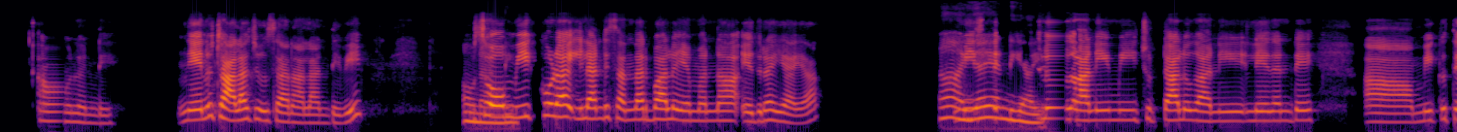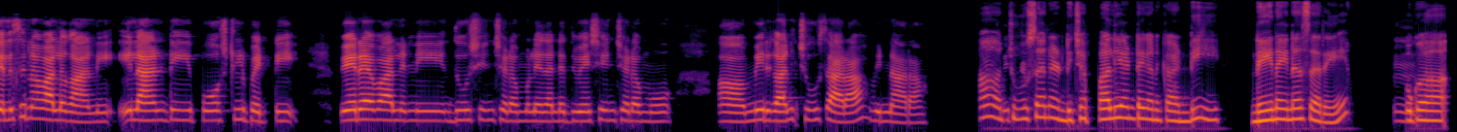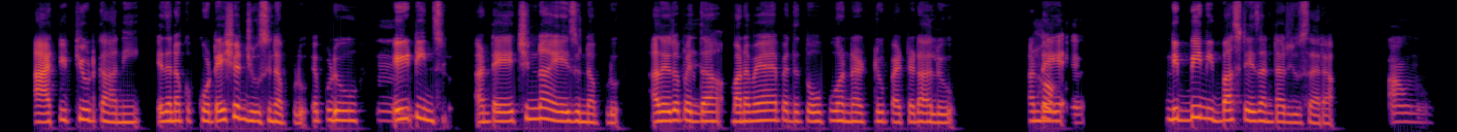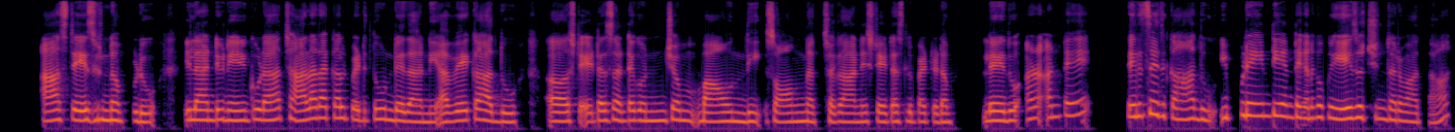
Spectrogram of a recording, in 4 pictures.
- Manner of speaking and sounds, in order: tapping; other background noise; in English: "సో"; in English: "యాటిట్యూడ్"; in English: "కొటేషన్"; in English: "ఎయిటీన్స్‌లో"; in English: "ఏజ్"; chuckle; in English: "స్టేజ్"; in English: "స్టేజ్"; chuckle; in English: "స్టేటస్"; in English: "సాంగ్"; in English: "ఏజ్"
- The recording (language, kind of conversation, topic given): Telugu, podcast, ఆన్‌లైన్‌లో పంచుకోవడం మీకు ఎలా అనిపిస్తుంది?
